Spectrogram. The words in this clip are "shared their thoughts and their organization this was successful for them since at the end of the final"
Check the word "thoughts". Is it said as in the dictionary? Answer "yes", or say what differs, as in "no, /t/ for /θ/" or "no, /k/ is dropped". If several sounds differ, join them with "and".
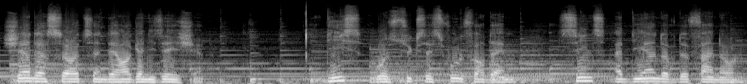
no, /s/ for /θ/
